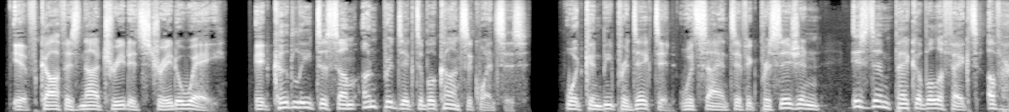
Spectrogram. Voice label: serious, english

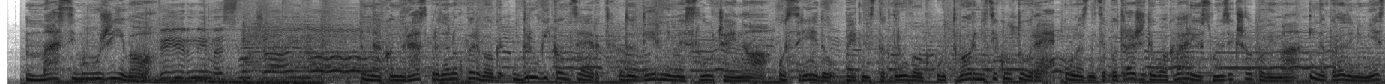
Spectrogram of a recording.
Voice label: radio commercial promo, croatian

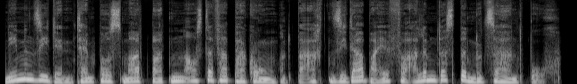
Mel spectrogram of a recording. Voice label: Instructions, german

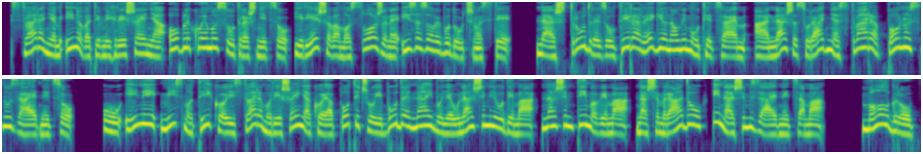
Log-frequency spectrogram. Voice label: Corporate, croatian

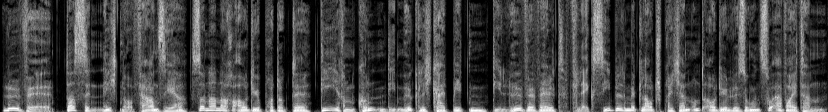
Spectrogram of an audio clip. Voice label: Product Video, german

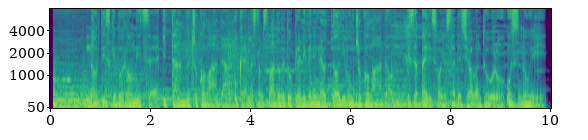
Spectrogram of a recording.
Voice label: TV, serbian

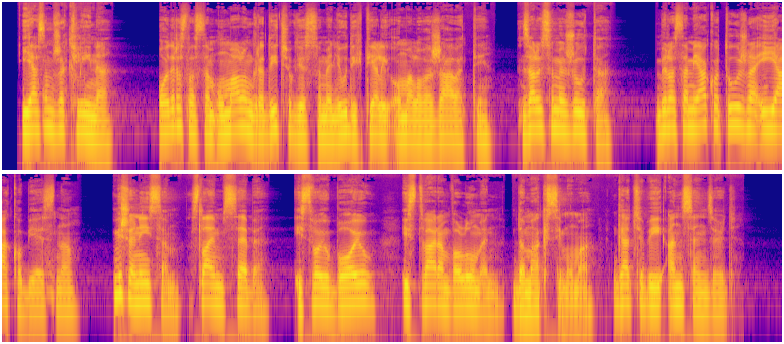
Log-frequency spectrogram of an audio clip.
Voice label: Narration, croatian

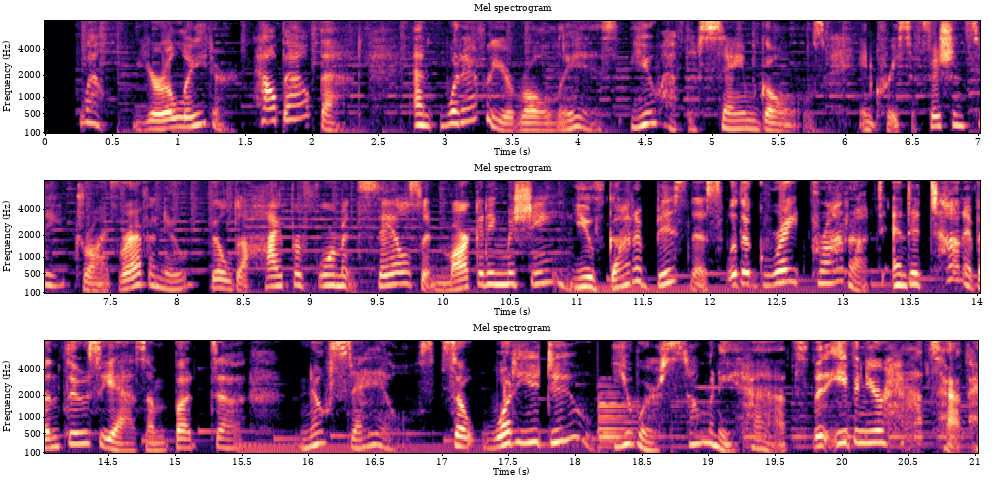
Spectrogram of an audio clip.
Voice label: Narration, english, USA

